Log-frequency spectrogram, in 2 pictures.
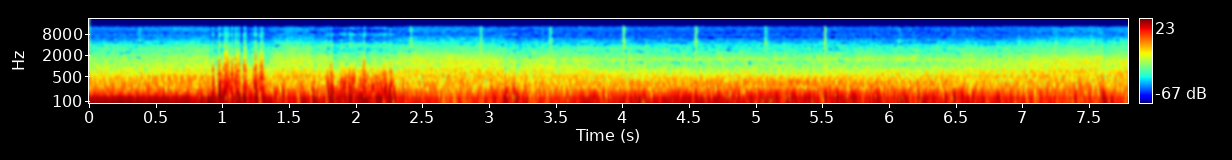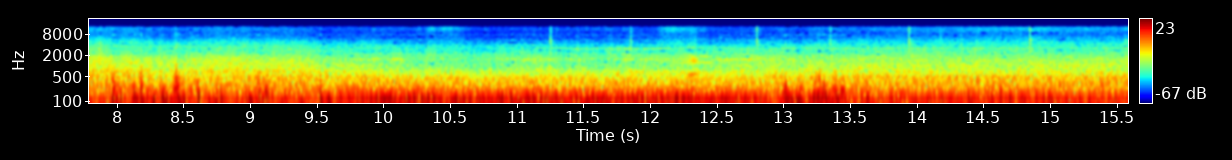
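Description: A car engine hums steadily from inside the car as it drives along.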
